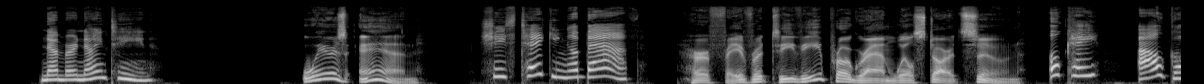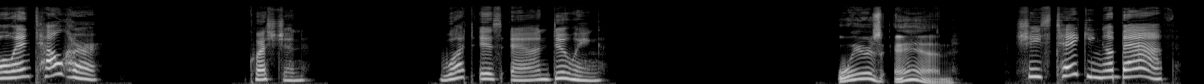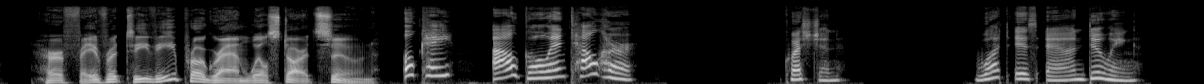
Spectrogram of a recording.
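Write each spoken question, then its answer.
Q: Question. What is Anne doing?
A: Taking a bath.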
